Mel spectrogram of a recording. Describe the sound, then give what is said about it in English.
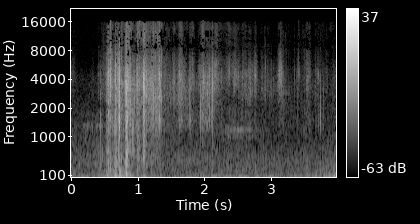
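A paper airplane being crumpled into a ball: a burst of sharp crackling crinkles that settles into softer, scattered rustling. No one speaks. “I just crumpled it into a ball because I want it to be a ball.”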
